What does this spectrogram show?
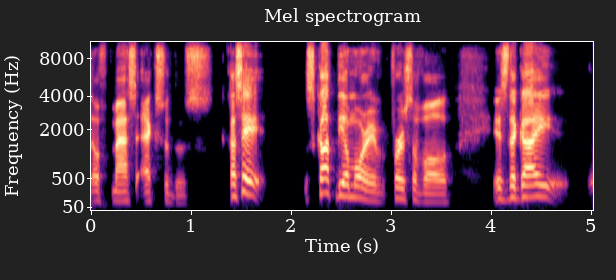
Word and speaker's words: D'Amore: First of all, it's pronounced Damore. It rhymes with adore.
